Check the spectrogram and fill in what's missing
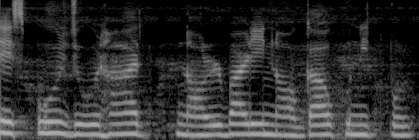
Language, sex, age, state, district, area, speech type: Assamese, female, 30-45, Assam, Nagaon, rural, spontaneous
